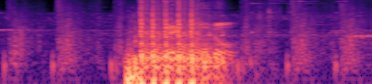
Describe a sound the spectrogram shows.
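A rifle fires a loud, rapid burst of shots.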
